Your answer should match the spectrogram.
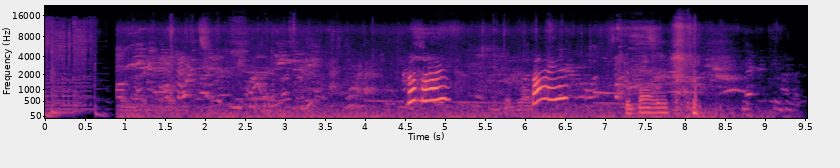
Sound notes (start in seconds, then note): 0.9 birds chirping, people chattering, meerkat hums; 7.8 chuckle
